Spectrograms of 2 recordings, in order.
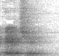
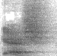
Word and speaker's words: cache: और चलिए सबसे पहले होता है आपका रजिस्टर्स, रजिस्टर के बाद कैश, लिखा क्या है कैचे, CACHE, पर पढ़ते क्या है कैश, इसका उच्चारण क्या होगा कैश, ठीक है।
